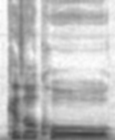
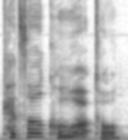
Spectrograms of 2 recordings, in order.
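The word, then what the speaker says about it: Quetzalcoatl: my whole life because now I have the pronunciation right here. And uh we're going to be talking about the Kazal Kal. So though not strictly an ampheter, the Ketzel Kato is a feathered serpent god from Mesoamerican cultures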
